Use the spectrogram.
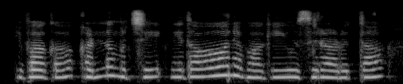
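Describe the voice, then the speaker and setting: This is a woman's voice. Its pitch is extremely high. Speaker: ASMR content creator. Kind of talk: whispered ASMR sleep relaxation.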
